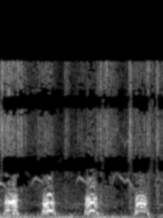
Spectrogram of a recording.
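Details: A broody quail hen sitting on eggs growls in four short, harsh, rasping bursts, about two per second, unhappy at a person too close to her nest, with only a faint low hum beyond.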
